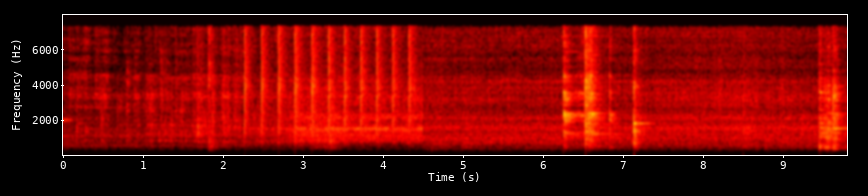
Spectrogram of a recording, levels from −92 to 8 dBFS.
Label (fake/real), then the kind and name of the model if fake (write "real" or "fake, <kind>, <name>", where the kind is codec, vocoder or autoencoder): real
